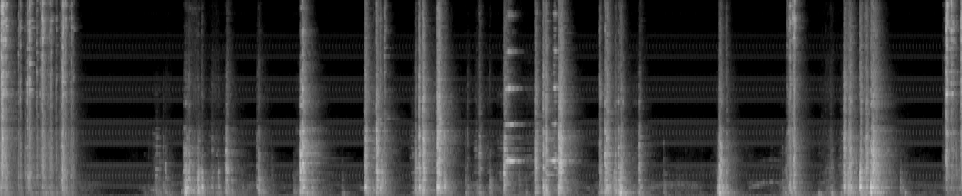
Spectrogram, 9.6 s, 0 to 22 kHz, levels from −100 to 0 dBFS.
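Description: A faint, steady chirping warble around 1 and 2 kHz sits far beneath the sounds throughout: timecode bleed, with linear timecode, likely 29.97-frame code, leaking into the audio path.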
